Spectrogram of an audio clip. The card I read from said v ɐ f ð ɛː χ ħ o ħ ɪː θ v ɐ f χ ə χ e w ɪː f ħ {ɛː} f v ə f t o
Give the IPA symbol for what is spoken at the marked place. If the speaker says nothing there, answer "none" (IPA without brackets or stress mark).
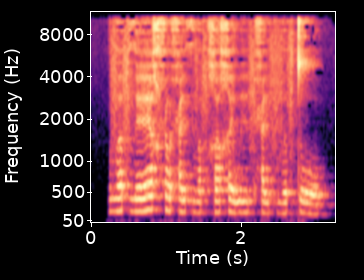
ɪː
